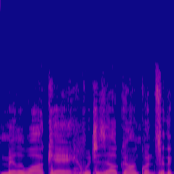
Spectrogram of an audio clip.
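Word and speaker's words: Milwaukee: laser beams attached to their heads it's actually pronounced Milly walk' which is Algonquin for the good lands we're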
